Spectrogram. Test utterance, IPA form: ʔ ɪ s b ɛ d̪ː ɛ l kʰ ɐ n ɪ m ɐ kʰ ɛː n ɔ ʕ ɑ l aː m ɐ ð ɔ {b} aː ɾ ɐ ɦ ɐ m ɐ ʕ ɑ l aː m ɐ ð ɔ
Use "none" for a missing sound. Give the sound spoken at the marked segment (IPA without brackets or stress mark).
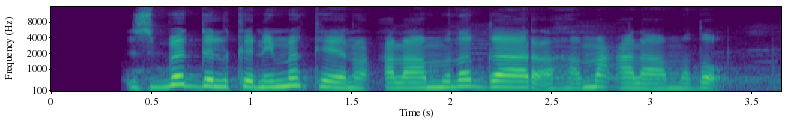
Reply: ɡ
